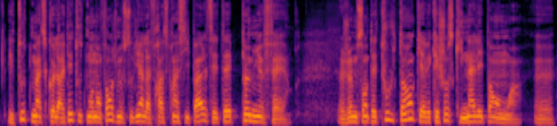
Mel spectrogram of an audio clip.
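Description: A man speaks in a reflective, searching way, often restarting his sentences. His pitch sits in the middle range. The studio sound is close and dry, with no room echo. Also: a little mellow. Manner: thoughtful, searching, with many restarts. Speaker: guest, meditation teacher. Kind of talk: radio interview, reflective talk. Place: radio studio.

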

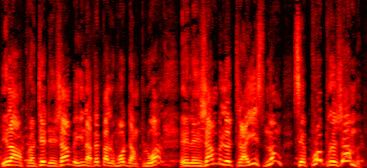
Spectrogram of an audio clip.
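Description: A man's voice: high voice, normal speed. An older man from Cameroon, telling a comic tale as a guest storyteller in a theatrical way and calling out to the host. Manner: theatrical, animated, addresses the host directly.

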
